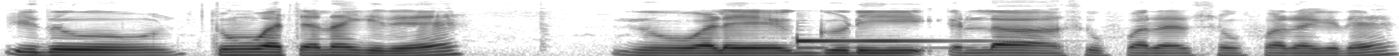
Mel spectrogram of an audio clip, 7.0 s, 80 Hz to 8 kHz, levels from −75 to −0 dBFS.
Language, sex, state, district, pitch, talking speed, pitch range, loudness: Kannada, male, Karnataka, Bellary, 135 Hz, 105 wpm, 125-145 Hz, -17 LUFS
